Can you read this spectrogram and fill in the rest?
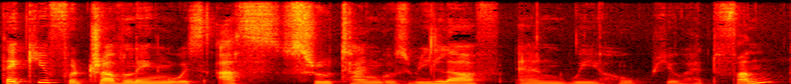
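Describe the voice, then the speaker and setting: A woman co-hosting a podcast, calmly prompting her co-host with questions and closing the episode. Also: on the low side, unhurried. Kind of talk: casual chat and episode sign-off.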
